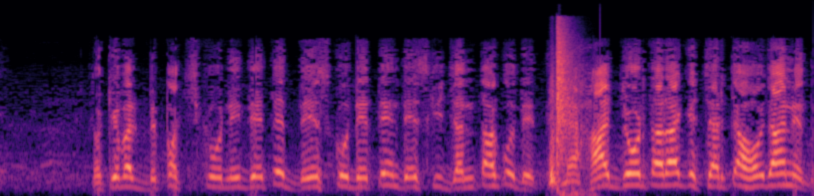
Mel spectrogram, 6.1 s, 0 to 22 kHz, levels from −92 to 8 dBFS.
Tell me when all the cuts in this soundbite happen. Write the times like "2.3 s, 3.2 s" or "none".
4.1 s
